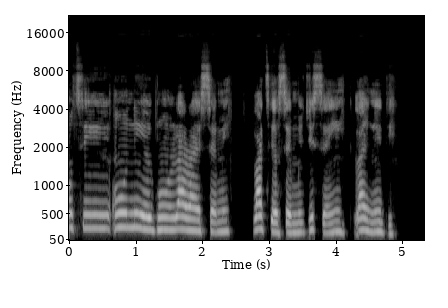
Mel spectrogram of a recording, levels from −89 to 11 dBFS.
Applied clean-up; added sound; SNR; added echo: none; none; none; none.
